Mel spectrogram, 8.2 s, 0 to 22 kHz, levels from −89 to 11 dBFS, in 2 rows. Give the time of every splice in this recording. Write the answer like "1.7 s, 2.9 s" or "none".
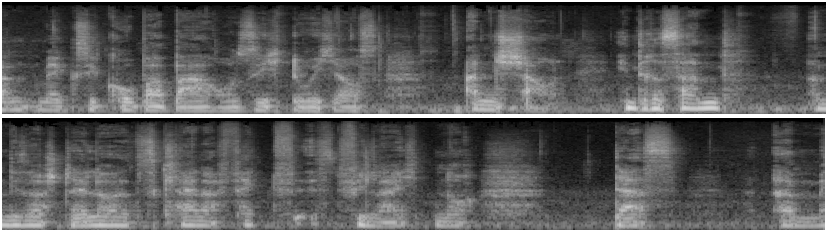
none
